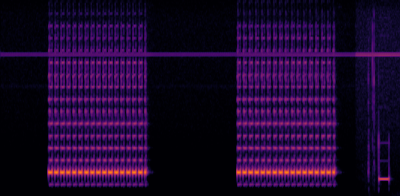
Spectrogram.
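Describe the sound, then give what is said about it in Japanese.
A telephone rings with an incoming call: two bursts of rapid, high-pitched electronic trilling, each about a second long and separated by a pause, then a faint brief blip. “一天下午，小野的朋友清水给小野打来电话。”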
